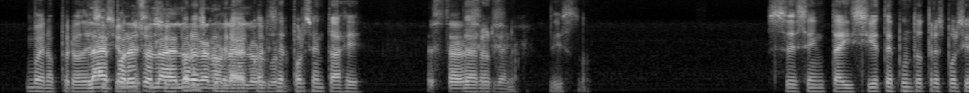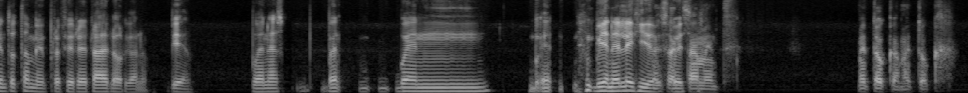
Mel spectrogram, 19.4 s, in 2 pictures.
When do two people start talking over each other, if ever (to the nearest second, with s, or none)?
1 s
